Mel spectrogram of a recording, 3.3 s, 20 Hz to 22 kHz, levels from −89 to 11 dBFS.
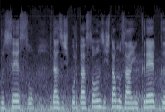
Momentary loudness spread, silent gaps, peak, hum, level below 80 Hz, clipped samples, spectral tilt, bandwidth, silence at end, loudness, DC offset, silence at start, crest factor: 7 LU; none; -4 dBFS; none; -36 dBFS; under 0.1%; -5.5 dB/octave; 15 kHz; 0 s; -20 LUFS; under 0.1%; 0 s; 16 dB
